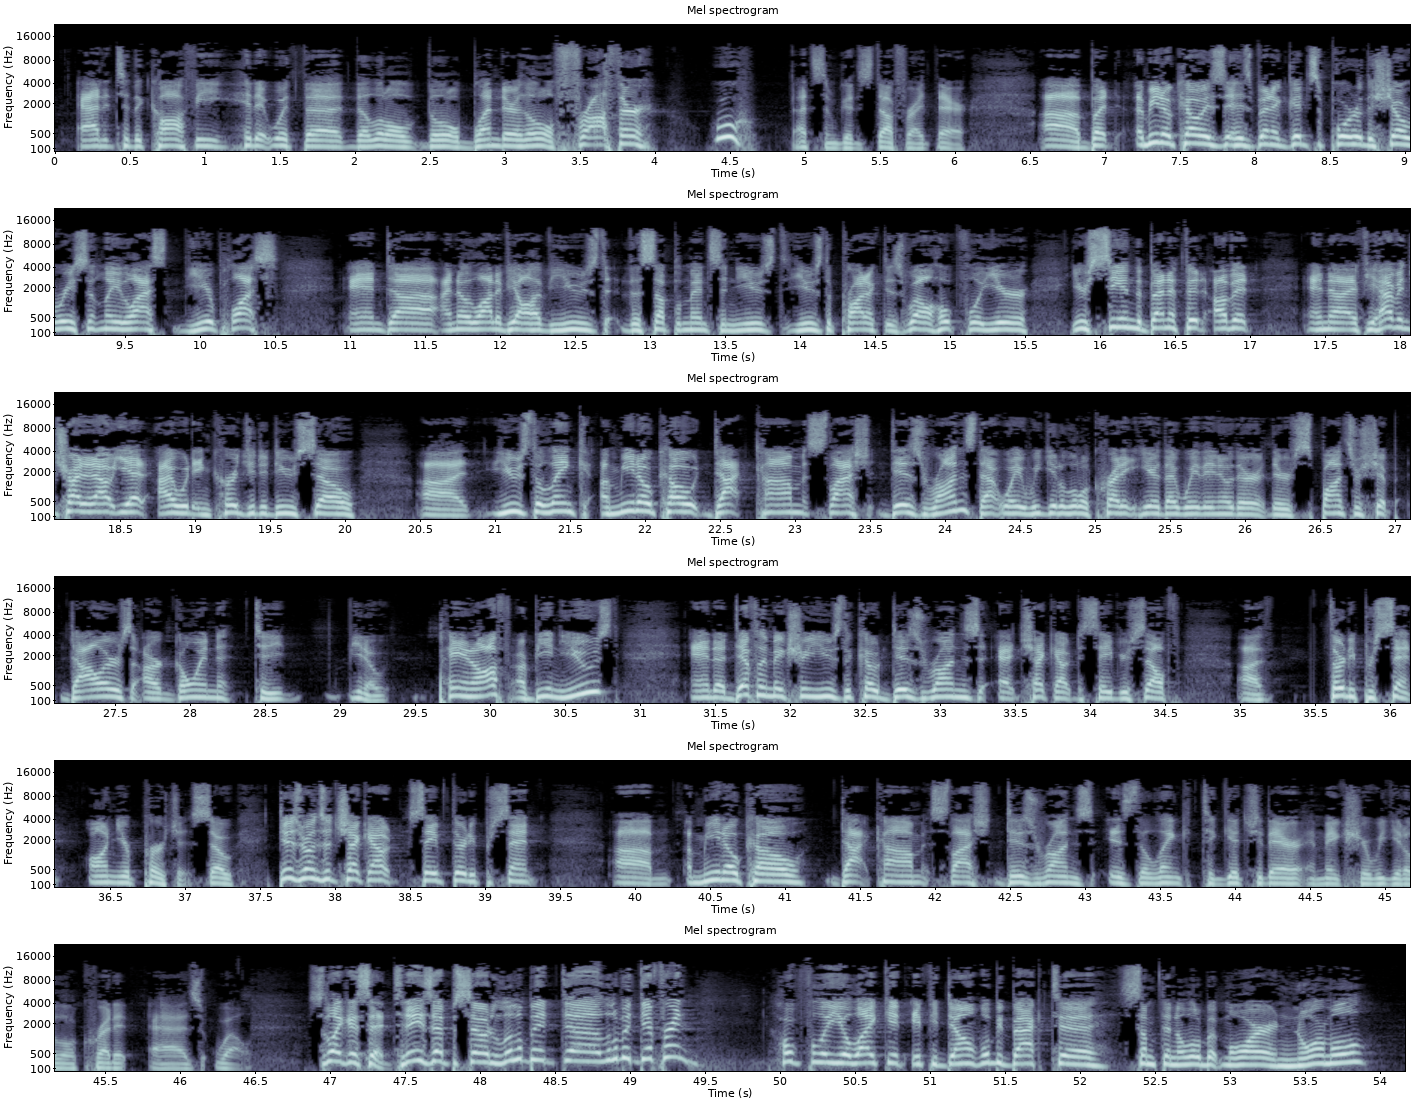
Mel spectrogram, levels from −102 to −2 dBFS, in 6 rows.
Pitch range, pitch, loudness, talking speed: 155-205 Hz, 175 Hz, -21 LUFS, 215 wpm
